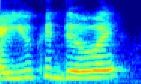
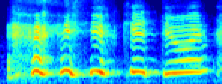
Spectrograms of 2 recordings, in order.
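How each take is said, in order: First: Said in the usual way. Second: Laughing through the words. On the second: Real, not acted. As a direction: say it while cracking up. Repeats line, now laughing.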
